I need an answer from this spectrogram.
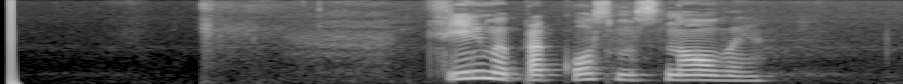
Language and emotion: Russian, neutral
